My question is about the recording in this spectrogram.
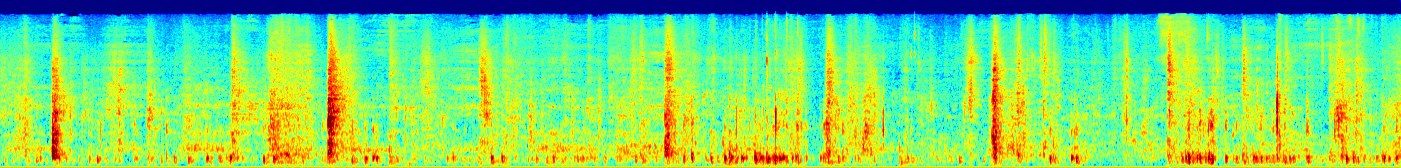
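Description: Footsteps on a ship's deck in a narrow steel compartment, irregular knocks about once a second as someone walks slowly forward.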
